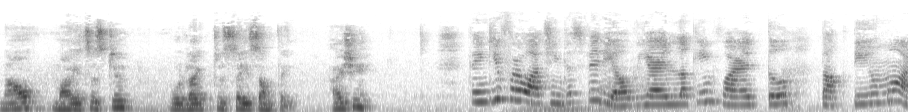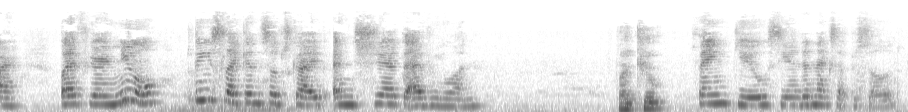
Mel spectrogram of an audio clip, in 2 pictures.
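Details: Adult introducing, then a young child speaking; typical speech.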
